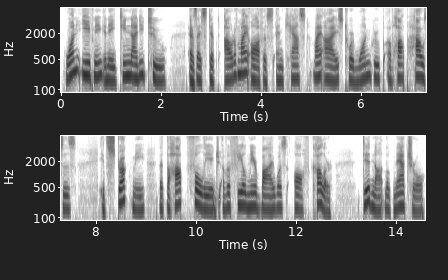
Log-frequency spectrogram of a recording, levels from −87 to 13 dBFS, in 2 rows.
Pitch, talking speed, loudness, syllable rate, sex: 180 Hz, 170 wpm, -18 LUFS, 4.8 syllables/s, female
